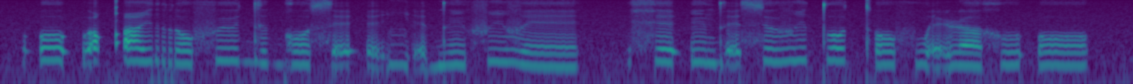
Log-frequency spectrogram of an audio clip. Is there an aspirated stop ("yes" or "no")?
no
